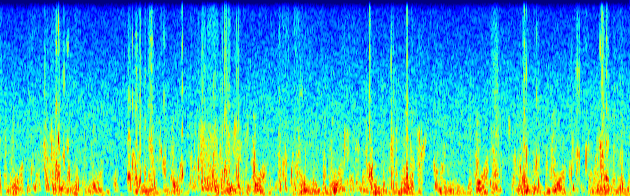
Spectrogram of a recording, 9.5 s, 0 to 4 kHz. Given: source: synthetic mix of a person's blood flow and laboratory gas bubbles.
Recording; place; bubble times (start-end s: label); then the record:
Doppler ultrasound of blood flow; precordium
0.00-0.05 s: bubbles
0.41-1.28 s: bubbles
1.69-1.80 s: bubbles
1.90-2.50 s: bubbles
2.70-2.79 s: bubbles
2.85-3.75 s: bubbles
3.96-4.81 s: bubbles
5.11-5.65 s: bubbles
5.73-6.41 s: bubbles
6.50-6.62 s: bubbles
7.33-7.58 s: bubbles
7.62-7.67 s: bubbles
7.72-8.14 s: bubbles
8.53-8.88 s: bubbles
8.97-9.40 s: bubbles
From the record:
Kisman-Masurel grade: 343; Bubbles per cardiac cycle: rolling drumbeat, 9 or more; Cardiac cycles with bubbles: 100%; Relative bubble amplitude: loud (0.450 to 0.775); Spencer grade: 3 (all of the cardiac periods contain showers or single bubble signals, but not dominating or overriding the cardiac motion signals); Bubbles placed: only in the low amplitude regions of the cardiac cycle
